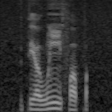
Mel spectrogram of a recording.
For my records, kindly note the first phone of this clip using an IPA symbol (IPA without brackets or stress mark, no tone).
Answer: pʲ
